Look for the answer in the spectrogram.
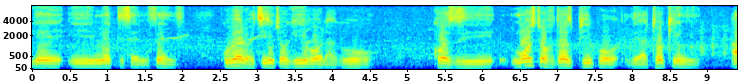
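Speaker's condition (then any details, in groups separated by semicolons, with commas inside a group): No condition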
